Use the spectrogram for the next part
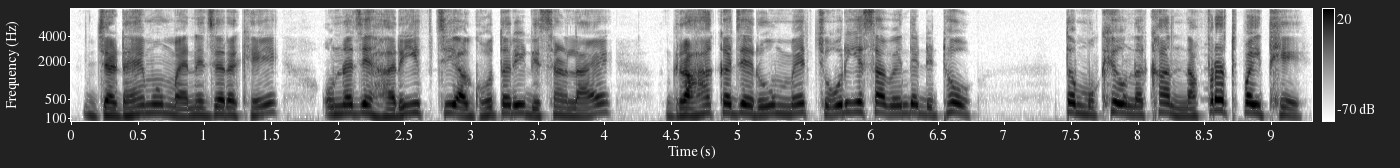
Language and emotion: Sindhi, disgusted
